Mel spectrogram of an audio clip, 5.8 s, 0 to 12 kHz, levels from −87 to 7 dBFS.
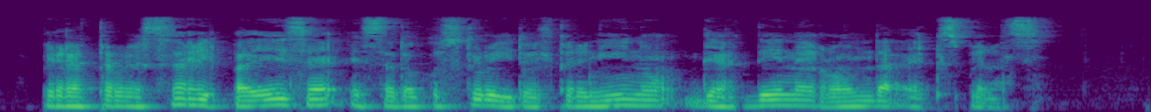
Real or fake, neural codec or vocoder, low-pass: real; none; 7.2 kHz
